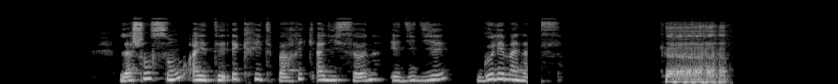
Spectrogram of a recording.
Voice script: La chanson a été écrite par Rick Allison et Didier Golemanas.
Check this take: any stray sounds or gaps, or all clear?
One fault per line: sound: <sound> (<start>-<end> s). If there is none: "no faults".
sound: dropout (5.3-5.4 s)
sound: laugh (6.6-7.4 s)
